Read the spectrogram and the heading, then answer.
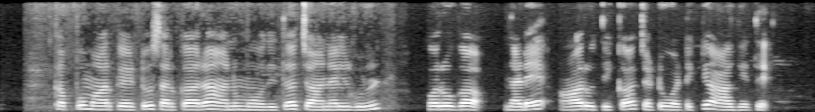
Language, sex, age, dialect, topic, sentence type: Kannada, female, 18-24, Central, banking, statement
